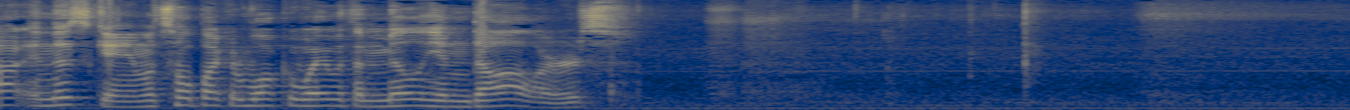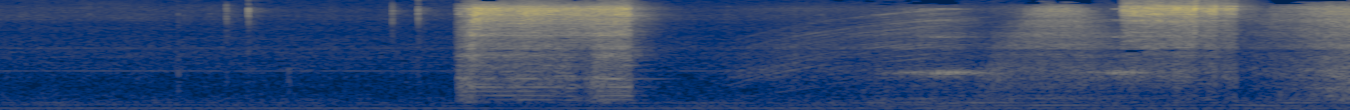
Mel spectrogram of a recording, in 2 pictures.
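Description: Music plays through small laptop speakers.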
